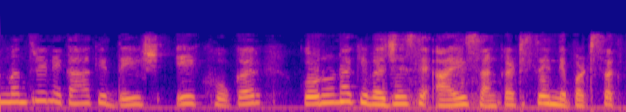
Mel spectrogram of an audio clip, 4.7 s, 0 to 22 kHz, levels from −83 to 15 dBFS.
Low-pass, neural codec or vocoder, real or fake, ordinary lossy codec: 7.2 kHz; none; real; Opus, 32 kbps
